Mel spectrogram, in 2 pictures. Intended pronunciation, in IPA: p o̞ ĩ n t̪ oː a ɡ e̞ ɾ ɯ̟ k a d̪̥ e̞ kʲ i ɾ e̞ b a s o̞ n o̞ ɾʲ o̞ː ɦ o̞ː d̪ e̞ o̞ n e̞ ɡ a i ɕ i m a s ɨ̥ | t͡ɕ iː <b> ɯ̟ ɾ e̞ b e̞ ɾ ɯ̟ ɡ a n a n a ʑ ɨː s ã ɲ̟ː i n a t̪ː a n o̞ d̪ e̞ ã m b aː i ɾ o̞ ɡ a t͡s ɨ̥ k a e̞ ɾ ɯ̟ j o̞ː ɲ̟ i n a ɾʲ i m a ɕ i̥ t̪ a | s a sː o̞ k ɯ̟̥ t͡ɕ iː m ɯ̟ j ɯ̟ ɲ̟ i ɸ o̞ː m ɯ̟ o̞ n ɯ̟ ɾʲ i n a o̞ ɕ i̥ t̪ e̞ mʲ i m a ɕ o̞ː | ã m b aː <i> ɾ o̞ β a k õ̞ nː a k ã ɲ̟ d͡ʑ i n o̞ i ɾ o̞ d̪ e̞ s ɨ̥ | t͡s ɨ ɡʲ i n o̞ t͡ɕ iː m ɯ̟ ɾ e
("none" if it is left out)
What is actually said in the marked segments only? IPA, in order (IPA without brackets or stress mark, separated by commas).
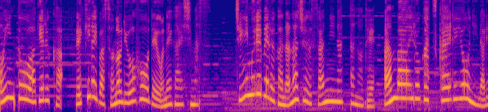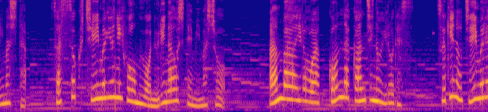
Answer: m, i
